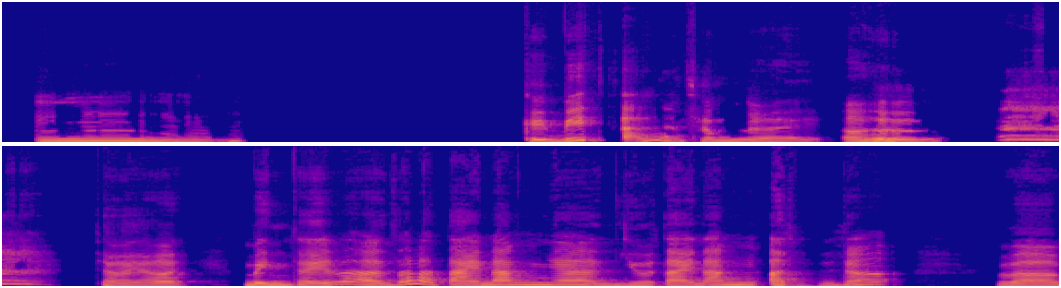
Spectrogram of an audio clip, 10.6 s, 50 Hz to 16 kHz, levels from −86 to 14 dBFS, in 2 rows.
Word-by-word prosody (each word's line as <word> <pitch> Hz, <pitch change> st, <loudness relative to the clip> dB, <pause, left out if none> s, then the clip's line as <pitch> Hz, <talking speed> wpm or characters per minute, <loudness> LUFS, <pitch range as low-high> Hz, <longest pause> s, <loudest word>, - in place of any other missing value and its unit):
Ừm, 230 Hz, 0 st, +2 dB
ưm. 190 Hz, +4 st, -7 dB, 1.4 s
Cái 195 Hz, -, +4 dB
beat 255 Hz, +11 st, +4 dB, 0.2 s
sẵn 305 Hz, +5 st, +2 dB
ở 220 Hz, -, -5 dB
trong 210 Hz, +2 st, -3 dB
người. 190 Hz, +1 st, -4 dB
Ừ. 215 Hz, -2 st, +5 dB, 1.2 s
Trời 195 Hz, -5 st, -3 dB
ơi! 205 Hz, +1 st, 0 dB, 0.3 s
Mình 220 Hz, -2 st, +3 dB
thấy 220 Hz, +1 st, +1 dB
là 265 Hz, -7 st, +2 dB
rất 285 Hz, +10 st, 0 dB
là 345 Hz, -, +3 dB
tài 230 Hz, -4 st, +3 dB
năng 250 Hz, +2 st, +2 dB
nha, 245 Hz, -2 st, +1 dB
nhiều 190 Hz, -2 st, -4 dB
tài 190 Hz, 0 st, +3 dB
năng 230 Hz, +2 st, 0 dB
ẩn 225 Hz, -2 st, +4 dB, 0.3 s
đó 285 Hz, +6 st, -1 dB, 0.5 s
và 190 Hz, -1 st, 0 dB
220 Hz, 140 wpm, -24 LUFS, 195-235 Hz, 1.4 s, Ừ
